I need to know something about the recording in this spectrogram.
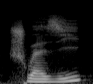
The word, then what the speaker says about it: choisi: Okay, same rule, you don't pronounce them. So phonetically, you will have choisi, choisi, choisi, choisi, choisi, choisi, choisi, and choisi. So the same phonetical form, okay?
